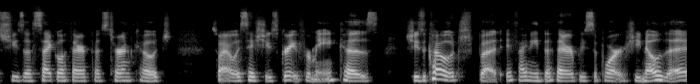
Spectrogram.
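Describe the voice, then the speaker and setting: With an American accent, a woman speaks at a fairly quick pace in a bright, sharp tone and fairly low pitch. Her intonation stays fairly even, and the recording is very clean with a silent background. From Colorado, US. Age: 30s. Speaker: trauma survivor sharing her story. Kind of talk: casual interview conversation.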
